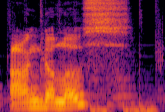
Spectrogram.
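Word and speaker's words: ἄγγελος: one so this is angalo so the double gamma there which is the two wide looking things the double gamma the first gamma becomes an end sound and the alpha has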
